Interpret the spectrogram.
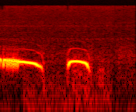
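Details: Spotted dove's soft calling coo, meant to rouse decoy doves. A long, loud coo that bends downward at its end is followed by a shorter, rounded coo. The background is quiet.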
